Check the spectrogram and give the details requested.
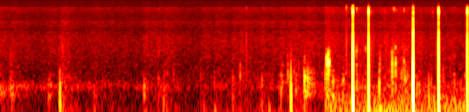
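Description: Soft gurgles give way to loud, irregular bubbling pops and rumbles; stomach growling from digestion after a large meal.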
